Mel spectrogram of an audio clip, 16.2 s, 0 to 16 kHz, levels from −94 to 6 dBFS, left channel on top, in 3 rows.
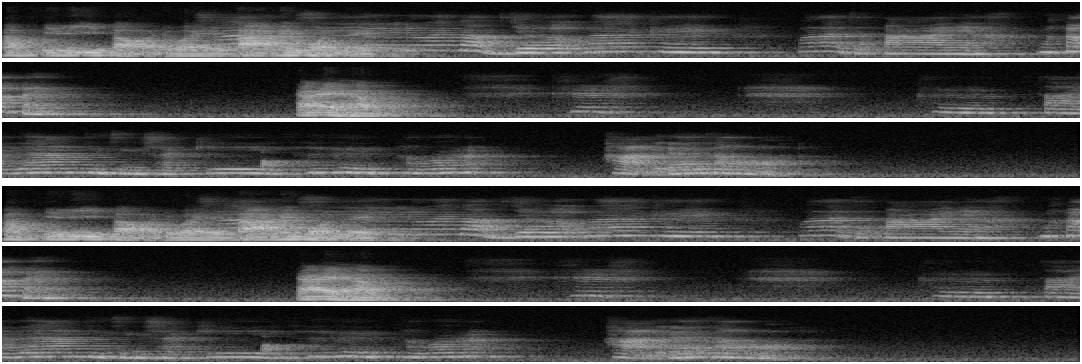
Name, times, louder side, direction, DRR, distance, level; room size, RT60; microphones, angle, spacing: voice 1, 0.0-1.8 6.9-7.3, equal, 30° left, -4 dB, 0.9 m, -20 dB
voice 2, 1.0-3.6 4.0-5.7 7.8-8.5 9.1-9.5 10.0-13.2 13.8-14.8, left 2 dB, 55° left, -2 dB, 0.4 m, -30 dB
4.4 x 2.1 x 3.2 m, 0.81 s
head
